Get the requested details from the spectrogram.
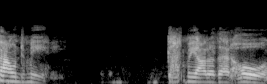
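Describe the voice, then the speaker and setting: Using a put-on character voice, a man delivers his lines fairly slowly. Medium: actual play. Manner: proud, declamatory.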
